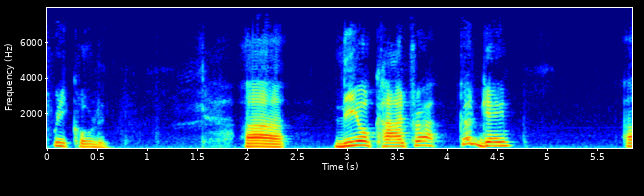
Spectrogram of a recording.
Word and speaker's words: Suikoden: It's pronounced Suikoden.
